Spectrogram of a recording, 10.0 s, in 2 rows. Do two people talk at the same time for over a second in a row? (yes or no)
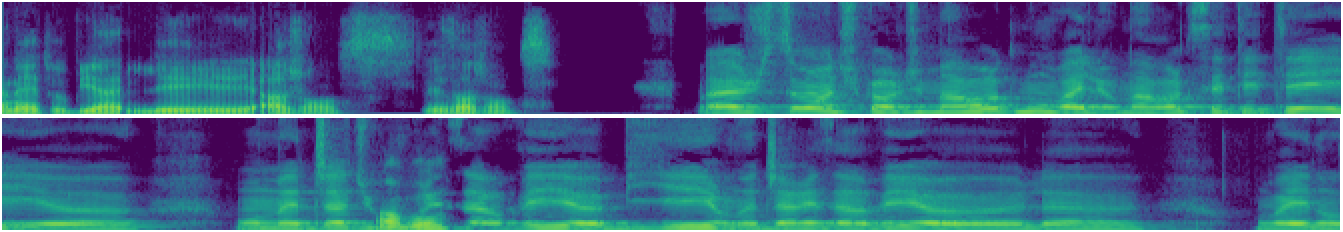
no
